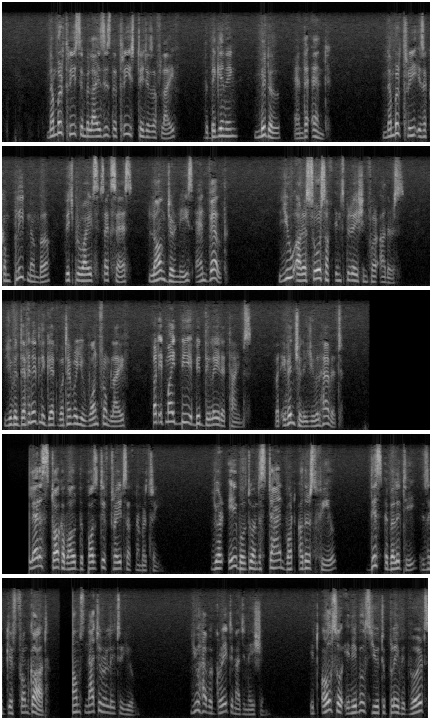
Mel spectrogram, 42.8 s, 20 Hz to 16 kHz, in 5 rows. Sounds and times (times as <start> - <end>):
Narration, monologue: 0.0 - 24.5, 26.2 - 42.7.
